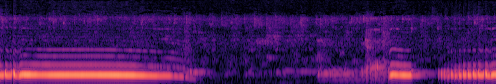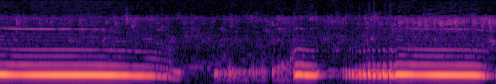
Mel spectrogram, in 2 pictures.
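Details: Barbary dove of the pelung type, cooing vigorously, played for silent doves. Long, steady, mid-pitched coos of about two seconds each, three in ten seconds, separated by short rough gurgling notes.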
